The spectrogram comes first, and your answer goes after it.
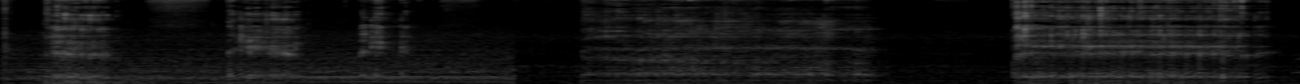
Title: Uncontrollable #burps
